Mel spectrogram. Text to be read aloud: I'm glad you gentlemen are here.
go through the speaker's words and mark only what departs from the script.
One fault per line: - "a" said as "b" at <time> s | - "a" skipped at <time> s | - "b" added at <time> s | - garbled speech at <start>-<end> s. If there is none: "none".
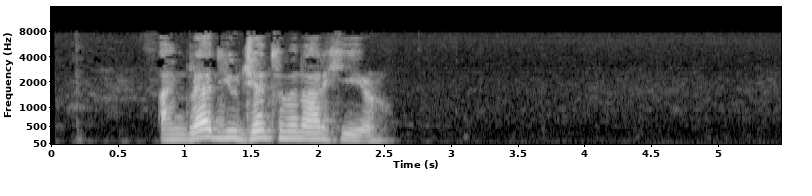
none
